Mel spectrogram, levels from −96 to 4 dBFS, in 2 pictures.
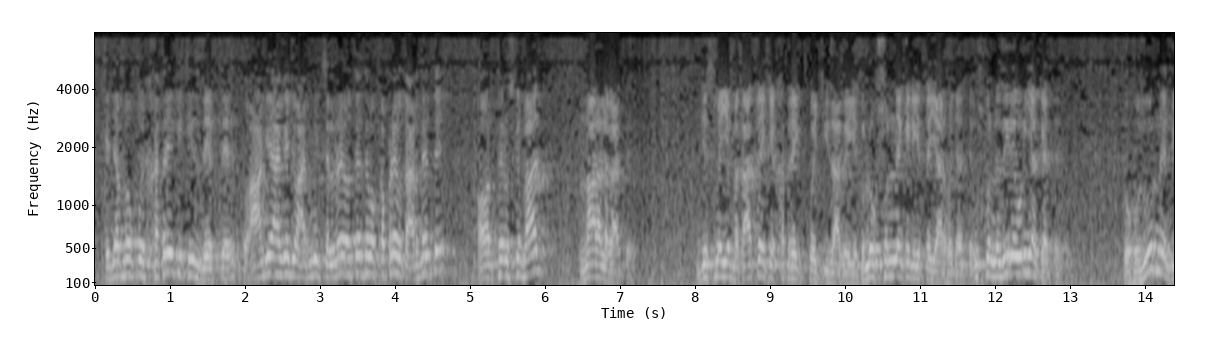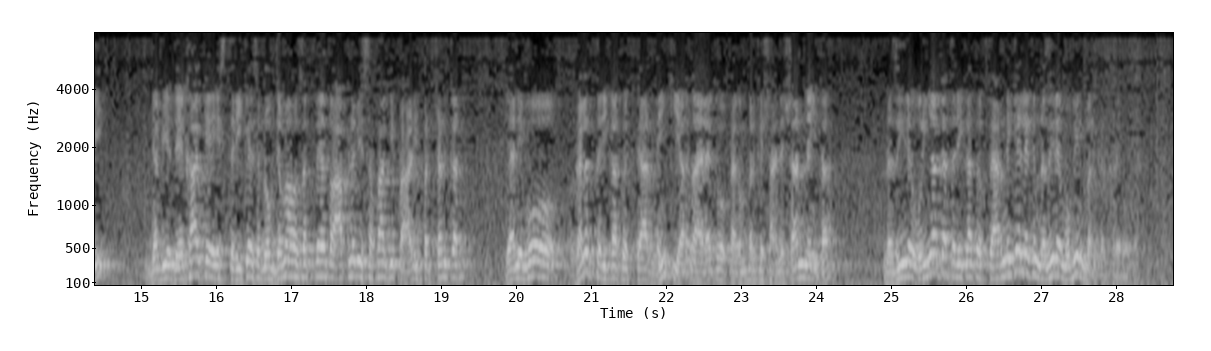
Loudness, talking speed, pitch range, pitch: -24 LUFS, 240 wpm, 140-180 Hz, 160 Hz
